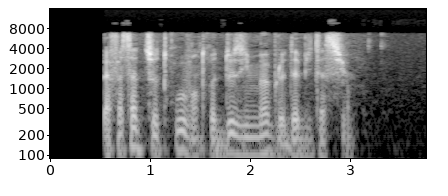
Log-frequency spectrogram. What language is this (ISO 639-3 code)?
fra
